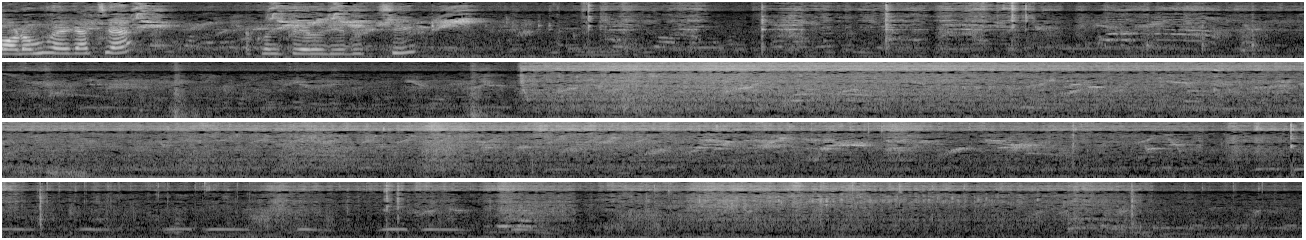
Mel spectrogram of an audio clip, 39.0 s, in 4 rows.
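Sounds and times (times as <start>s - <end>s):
birds chirping: 0.0s - 39.0s
batter sizzling in hot oil: 2.2s - 7.9s, 13.6s - 29.7s, 31.7s - 37.9s.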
